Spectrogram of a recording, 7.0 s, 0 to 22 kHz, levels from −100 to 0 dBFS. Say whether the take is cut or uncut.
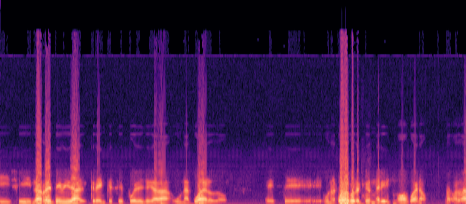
uncut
